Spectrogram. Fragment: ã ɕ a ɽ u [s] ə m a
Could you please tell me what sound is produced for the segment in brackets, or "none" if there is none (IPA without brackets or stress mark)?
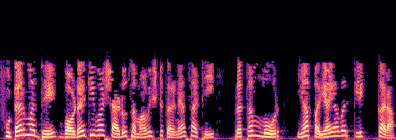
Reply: s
